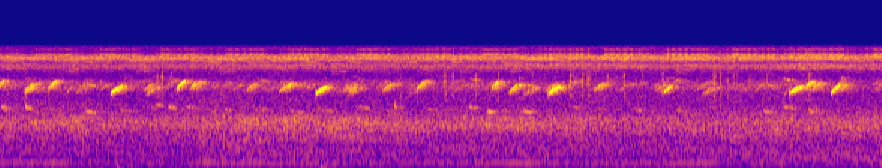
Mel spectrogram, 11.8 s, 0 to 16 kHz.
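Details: Nighttime coquí frogs in Cayey, Puerto Rico, 28 January 2010: scattered sharp rising chirps from several callers over a continuous insect-like drone and a faint low hum.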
